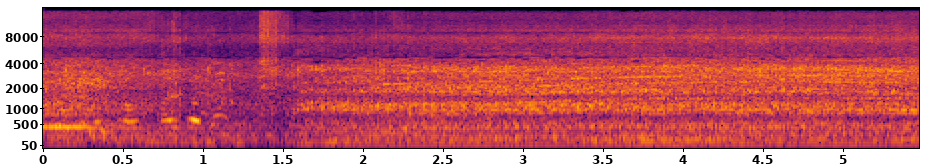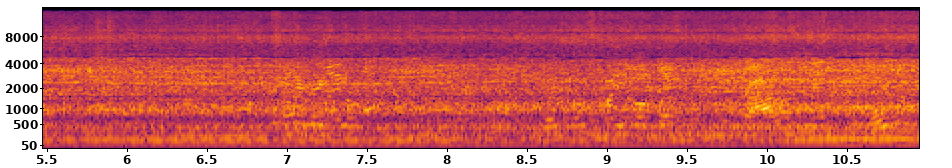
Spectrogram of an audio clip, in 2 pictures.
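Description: Tractor wheels churn through wet mud.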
